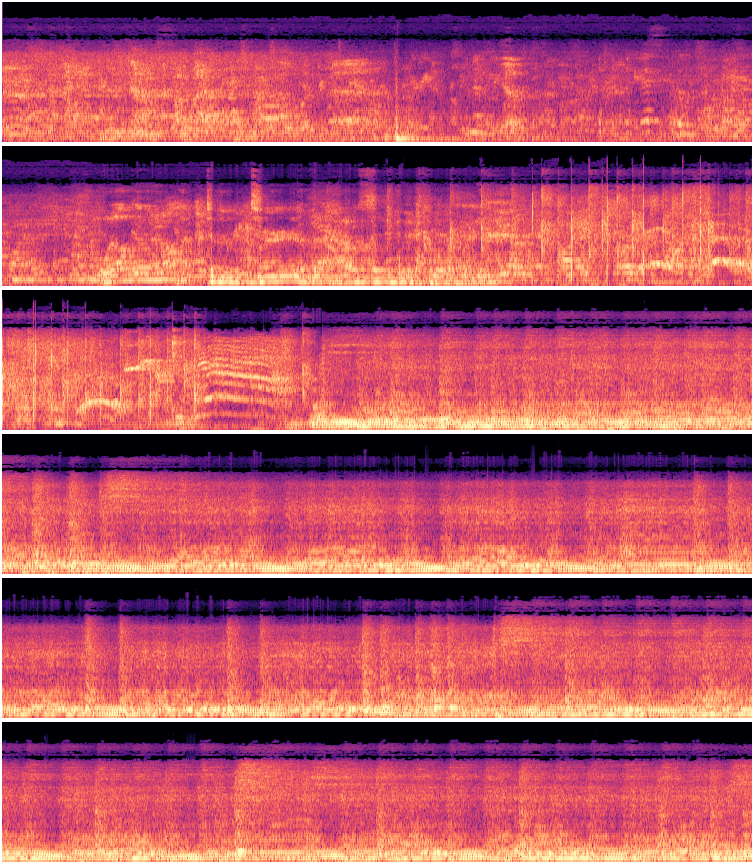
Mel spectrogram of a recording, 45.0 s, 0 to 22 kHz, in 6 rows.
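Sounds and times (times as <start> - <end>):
heavy metal band playing: 16.8 - 45.0.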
